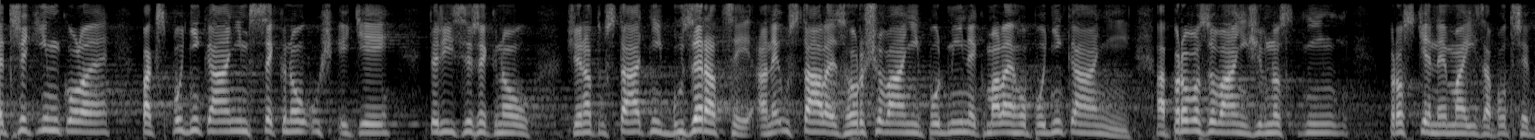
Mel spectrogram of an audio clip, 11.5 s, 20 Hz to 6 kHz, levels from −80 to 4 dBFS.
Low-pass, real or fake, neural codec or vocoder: 5.4 kHz; real; none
